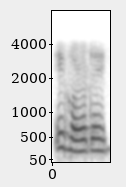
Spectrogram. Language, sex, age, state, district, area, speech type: Assamese, female, 18-30, Assam, Dibrugarh, rural, conversation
